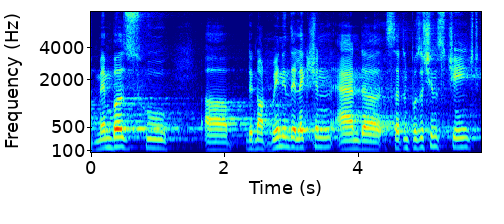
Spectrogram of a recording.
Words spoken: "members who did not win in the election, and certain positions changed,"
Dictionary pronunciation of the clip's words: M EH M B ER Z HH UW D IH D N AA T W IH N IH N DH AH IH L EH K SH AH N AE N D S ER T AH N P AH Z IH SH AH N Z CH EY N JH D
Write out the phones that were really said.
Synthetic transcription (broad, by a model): M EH M B ER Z HH UW D IH D N AA T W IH N IH N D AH IH L EH K SH AH N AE N D S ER T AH N P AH Z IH SH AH N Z CH EY N JH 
